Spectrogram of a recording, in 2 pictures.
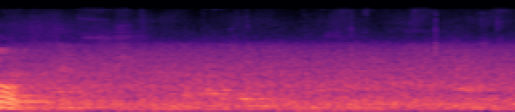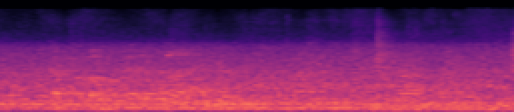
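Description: A duster rubs across a whiteboard.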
